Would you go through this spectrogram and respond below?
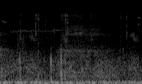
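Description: Racehorse hooves clip-clopping in a steady walking rhythm, close and moderately loud, under a low background rumble.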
